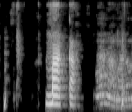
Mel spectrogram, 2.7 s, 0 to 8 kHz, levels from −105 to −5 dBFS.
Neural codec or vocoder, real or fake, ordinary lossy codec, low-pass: none; real; Opus, 64 kbps; 7.2 kHz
